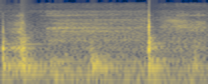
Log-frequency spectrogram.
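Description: Lubricated oil filter being screwed on by hand, a few brief rubbing and scraping sounds with two sharper clicks, close and quiet, no talk.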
